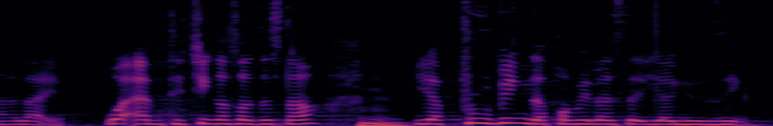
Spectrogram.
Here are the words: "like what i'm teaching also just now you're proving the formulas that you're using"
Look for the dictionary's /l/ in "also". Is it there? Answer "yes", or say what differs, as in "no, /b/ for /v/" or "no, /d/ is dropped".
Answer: no, /l/ is dropped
